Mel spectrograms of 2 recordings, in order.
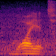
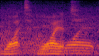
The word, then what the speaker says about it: Wyatt: Jamie wanted something friends Wyatt not white you're a watermel guys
